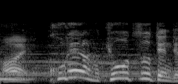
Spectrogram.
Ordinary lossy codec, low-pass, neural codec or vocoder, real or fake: AAC, 48 kbps; 7.2 kHz; none; real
